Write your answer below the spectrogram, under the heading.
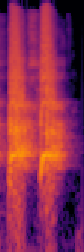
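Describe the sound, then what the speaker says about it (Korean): A Bedlington terrier barks twice, loud and close, with sharp, clear yips separated by a short pause. "진동이 익숙해진 듯 같이 짖어대는 탱구"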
